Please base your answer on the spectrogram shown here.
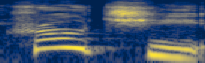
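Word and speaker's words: Croce: Jim Crochi. Crochi. Is it Crochi? I was always saying Croach.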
